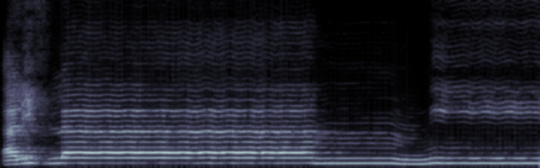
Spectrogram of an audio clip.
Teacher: Al-awwal ay wajhul awwal, yang pertama al-maddu bimiqdar 6 harakat. Mimnya dipanjangkan 6 harakat. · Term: Mim panjang 6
